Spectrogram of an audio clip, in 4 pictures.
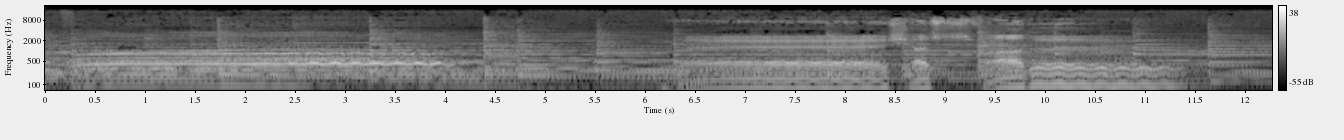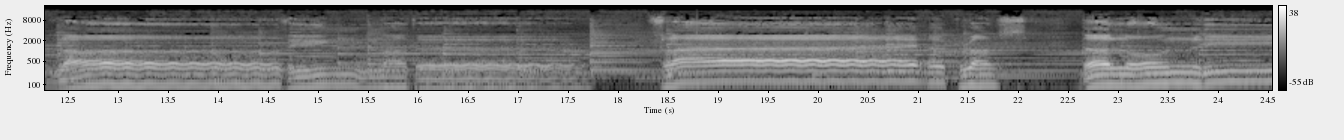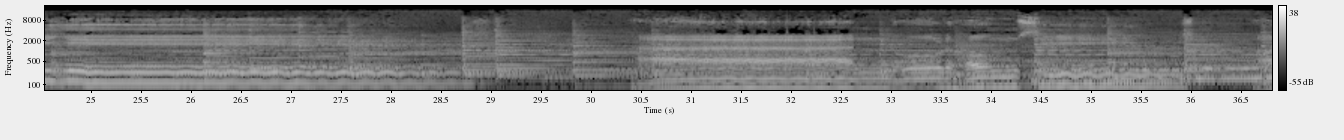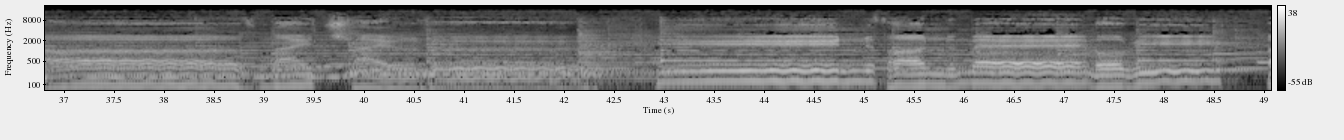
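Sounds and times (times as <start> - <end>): male quartet singing in harmony: 0.0 - 29.2, 30.4 - 49.0
musical accompaniment: 0.0 - 49.0.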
